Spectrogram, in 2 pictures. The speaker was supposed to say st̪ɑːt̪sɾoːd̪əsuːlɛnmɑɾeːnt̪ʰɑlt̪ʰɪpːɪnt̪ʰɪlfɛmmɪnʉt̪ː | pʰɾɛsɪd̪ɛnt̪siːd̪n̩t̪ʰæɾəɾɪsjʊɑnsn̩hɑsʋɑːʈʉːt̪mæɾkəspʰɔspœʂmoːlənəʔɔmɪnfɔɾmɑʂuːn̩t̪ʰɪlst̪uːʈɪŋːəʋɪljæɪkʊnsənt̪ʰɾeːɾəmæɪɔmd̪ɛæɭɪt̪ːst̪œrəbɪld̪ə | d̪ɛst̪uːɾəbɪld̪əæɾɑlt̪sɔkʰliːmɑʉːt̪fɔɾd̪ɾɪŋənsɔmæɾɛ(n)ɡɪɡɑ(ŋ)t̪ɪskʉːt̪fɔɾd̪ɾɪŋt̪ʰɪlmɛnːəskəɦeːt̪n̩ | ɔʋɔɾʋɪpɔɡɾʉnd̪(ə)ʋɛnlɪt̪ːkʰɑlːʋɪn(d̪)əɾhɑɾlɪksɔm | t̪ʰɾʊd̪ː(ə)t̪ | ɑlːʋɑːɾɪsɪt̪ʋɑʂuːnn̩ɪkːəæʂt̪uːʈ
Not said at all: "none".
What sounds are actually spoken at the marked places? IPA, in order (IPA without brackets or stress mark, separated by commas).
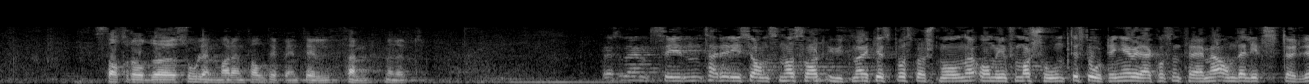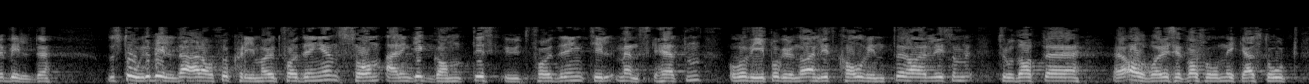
n, n, ɑ, t̪, ɑ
